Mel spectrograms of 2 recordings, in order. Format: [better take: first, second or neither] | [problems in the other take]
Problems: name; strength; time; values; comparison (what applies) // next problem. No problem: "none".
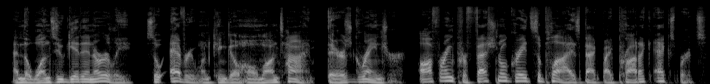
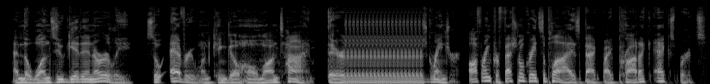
first | audio freezing; at 3.5 s for 1 s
